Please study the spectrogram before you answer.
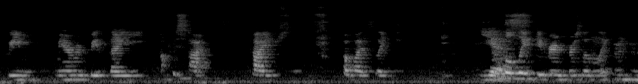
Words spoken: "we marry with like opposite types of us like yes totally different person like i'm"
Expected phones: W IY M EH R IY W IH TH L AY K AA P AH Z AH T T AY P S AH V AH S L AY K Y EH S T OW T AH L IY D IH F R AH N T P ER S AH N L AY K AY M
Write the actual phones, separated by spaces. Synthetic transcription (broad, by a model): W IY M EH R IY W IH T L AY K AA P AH S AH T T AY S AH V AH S L AY K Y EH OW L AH IY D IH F R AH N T P ER S AH N L AY K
